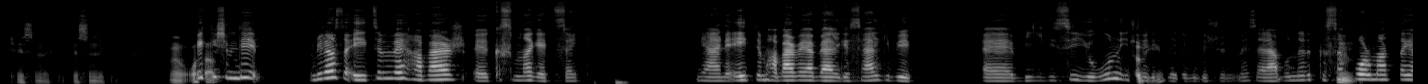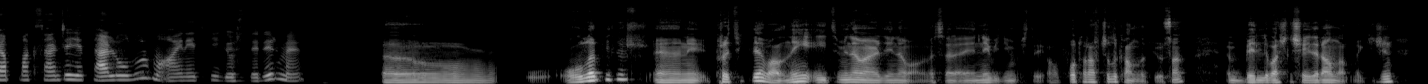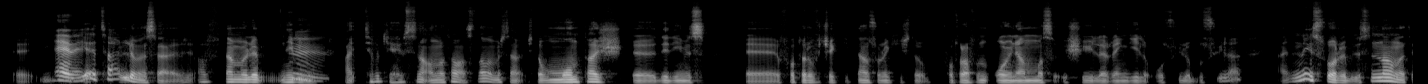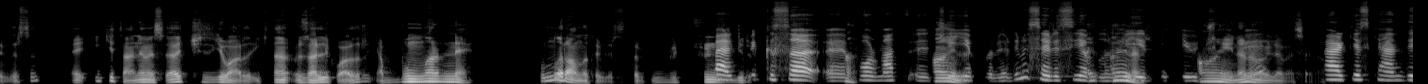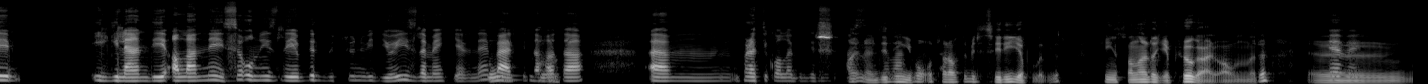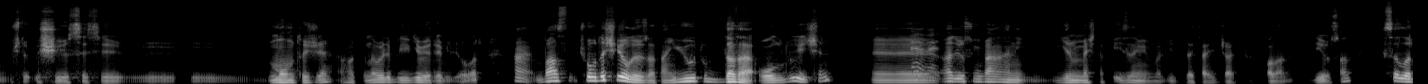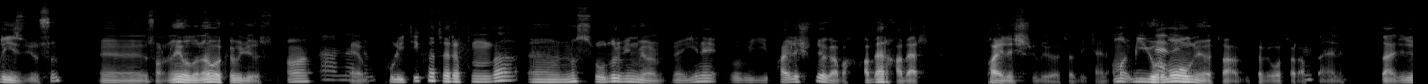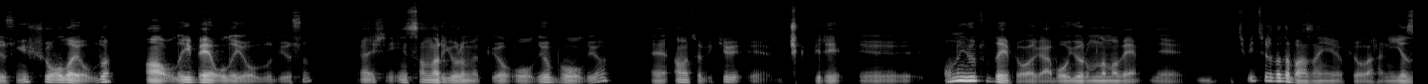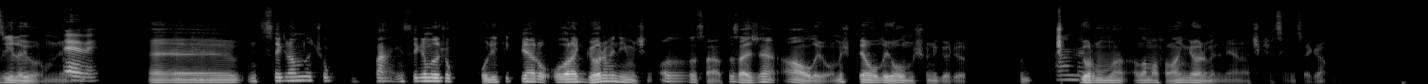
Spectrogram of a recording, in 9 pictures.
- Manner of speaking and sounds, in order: unintelligible speech; other background noise; tapping
- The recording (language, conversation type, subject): Turkish, podcast, Kısa videolar, uzun formatlı içerikleri nasıl geride bıraktı?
